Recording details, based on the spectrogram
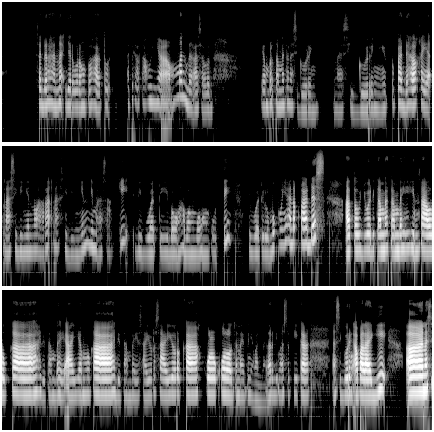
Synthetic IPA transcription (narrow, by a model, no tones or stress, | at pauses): sadərɦanaʔd͡ʒaɾiuɾaŋt̪uɦat̪u | t̪apikalat̪aɦuɲa̰manbənərasalʊn | jaŋpərt̪amait̪unasiɡuɾɪŋ | nasiɡuɾɪŋit̪upadaɦalkajaʔnasidiŋɪnwaɾa̰ʔnasidiŋɪndimasakidibuat̪ibawaŋɦabaŋbawaŋput̪ɪh | dibuat̪ilumbʊk̚muɲaɦandak̚padas | ʔat̪awd͡ʒuadit̪ambaht̪ambaɦiɦint̪alukahdit̪ambaɦiajamkahdit̪ambaɦisajʊrsajʊrkahkɔlkɔlt̪ənait̪ud͡ʒamanbənardimasukika | nasiɡuɾɪŋapalaɡi | ʔənasi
